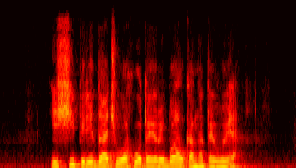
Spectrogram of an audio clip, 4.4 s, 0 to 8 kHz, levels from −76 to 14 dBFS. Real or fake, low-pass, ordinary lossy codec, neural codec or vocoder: fake; 7.2 kHz; Opus, 32 kbps; vocoder, 22.05 kHz, 80 mel bands, WaveNeXt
